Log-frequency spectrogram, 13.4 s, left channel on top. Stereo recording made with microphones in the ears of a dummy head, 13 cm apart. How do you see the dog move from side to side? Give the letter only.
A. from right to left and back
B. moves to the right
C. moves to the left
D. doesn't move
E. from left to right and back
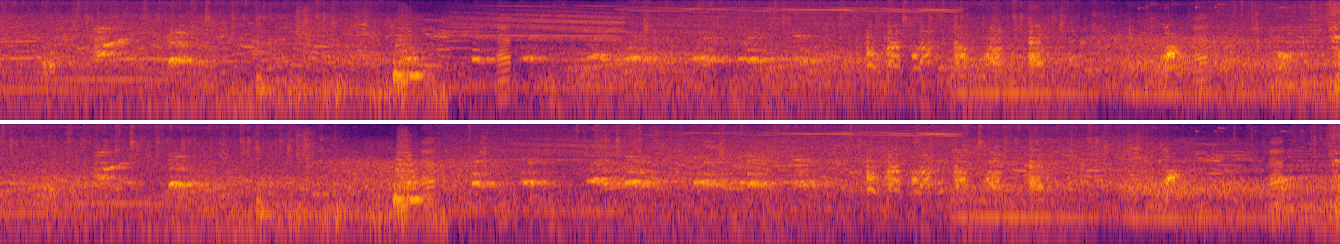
E.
